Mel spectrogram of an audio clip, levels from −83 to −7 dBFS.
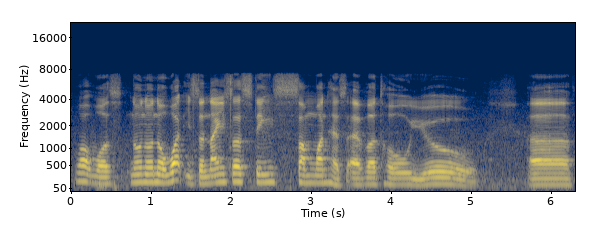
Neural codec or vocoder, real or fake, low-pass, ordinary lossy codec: none; real; 7.2 kHz; none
